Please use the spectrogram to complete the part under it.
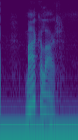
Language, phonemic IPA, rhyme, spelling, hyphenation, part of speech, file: Dutch, /ˈmaː.kəˌlaːr/, -aːkəlaːr, makelaar, ma‧ke‧laar, noun, Nl-makelaar.ogg
- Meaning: 1. a broker, notably in stocks and other financial products 2. a real estate agent, broker in immovable property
